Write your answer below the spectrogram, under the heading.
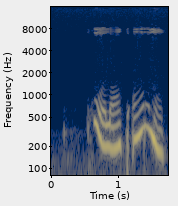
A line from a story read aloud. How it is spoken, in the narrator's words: she cried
